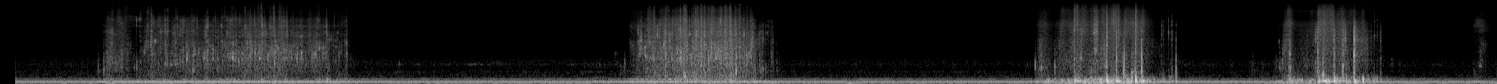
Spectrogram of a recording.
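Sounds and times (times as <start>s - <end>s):
cards flushing: 0.9s - 3.6s, 6.1s - 7.8s, 10.4s - 11.8s, 12.7s - 14.0s.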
